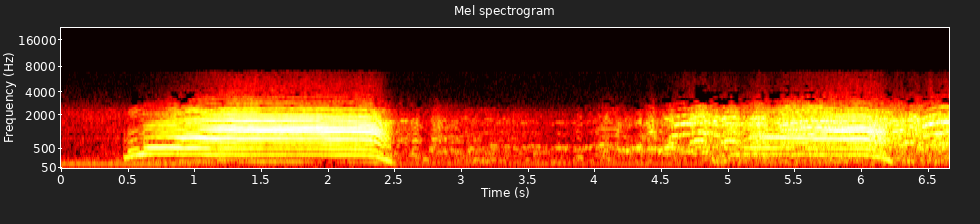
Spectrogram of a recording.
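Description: A human voice imitates a Holstein cow's moo: one long, loud, sustained call that drops off sharply at the end, followed after a short pause by a second, rougher moo.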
